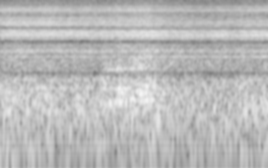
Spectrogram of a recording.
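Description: Near silence: faint, steady background hiss.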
